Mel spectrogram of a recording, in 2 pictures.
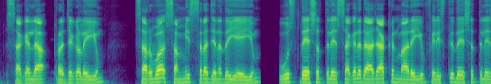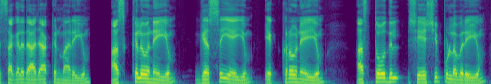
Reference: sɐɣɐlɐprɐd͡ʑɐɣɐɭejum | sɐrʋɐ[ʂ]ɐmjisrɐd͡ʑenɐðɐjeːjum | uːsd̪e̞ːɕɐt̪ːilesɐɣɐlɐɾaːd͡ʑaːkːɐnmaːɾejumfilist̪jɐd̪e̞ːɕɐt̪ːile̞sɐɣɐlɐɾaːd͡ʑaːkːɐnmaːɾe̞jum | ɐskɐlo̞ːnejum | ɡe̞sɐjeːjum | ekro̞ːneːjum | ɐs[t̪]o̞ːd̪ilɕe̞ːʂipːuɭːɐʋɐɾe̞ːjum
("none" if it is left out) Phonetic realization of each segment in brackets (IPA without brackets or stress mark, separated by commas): s, t̪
